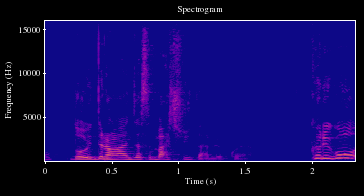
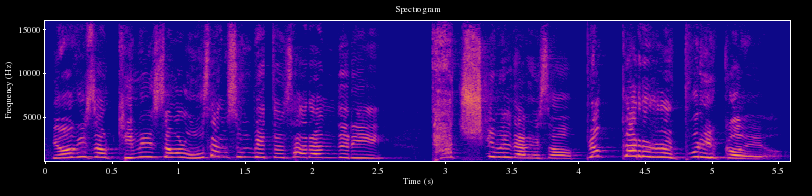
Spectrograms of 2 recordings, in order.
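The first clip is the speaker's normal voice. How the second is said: real laughter bursting through the words, higher and louder; laughing; 9 semitones higher, 9 dB louder than usual. Real, not acted. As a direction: laugh out loud while talking. Laughing at own Pyongyang example.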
